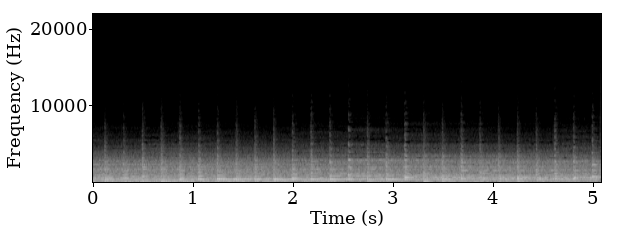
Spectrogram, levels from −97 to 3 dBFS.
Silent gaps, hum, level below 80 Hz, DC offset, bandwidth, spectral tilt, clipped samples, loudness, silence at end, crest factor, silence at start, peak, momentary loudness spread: none; none; -62 dBFS; under 0.1%; 7 kHz; -8 dB/octave; under 0.1%; -29 LUFS; 0 s; 14 dB; 0 s; -14 dBFS; 2 LU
